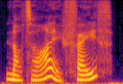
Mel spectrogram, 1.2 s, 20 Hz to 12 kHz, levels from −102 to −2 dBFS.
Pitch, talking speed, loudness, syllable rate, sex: 225 Hz, 145 wpm, -15 LUFS, 2.8 syllables/s, female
